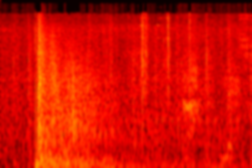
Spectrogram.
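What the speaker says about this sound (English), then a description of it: "Let's just shoot it." A single gunshot fires in the XCOM turn-based strategy game, a sharp blast followed by a long rumbling decay, with faint game effects after it.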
